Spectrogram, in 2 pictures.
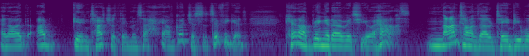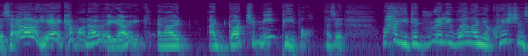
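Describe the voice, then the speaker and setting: Speaking at a fairly quick pace, a man with a high pitch and lively intonation is heard on a very clean recording with a silent background. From South Africa. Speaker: preacher and evangelist. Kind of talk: casual interview.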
